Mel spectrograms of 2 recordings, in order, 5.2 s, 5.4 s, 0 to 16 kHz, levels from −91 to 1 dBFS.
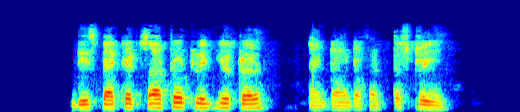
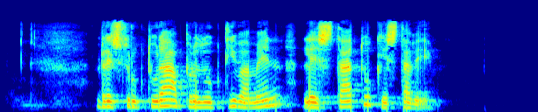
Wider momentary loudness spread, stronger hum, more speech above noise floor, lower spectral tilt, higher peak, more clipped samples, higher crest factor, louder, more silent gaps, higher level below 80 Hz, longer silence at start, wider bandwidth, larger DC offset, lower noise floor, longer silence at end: first, 13 LU vs 10 LU; neither; first, over 71 dB vs 64 dB; first, -6 dB/octave vs -2.5 dB/octave; first, -2 dBFS vs -8 dBFS; neither; about the same, 18 dB vs 20 dB; first, -19 LUFS vs -25 LUFS; neither; about the same, -64 dBFS vs -64 dBFS; first, 0.7 s vs 0.5 s; second, 7 kHz vs 8.4 kHz; neither; about the same, under -90 dBFS vs -90 dBFS; second, 0.75 s vs 1.05 s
